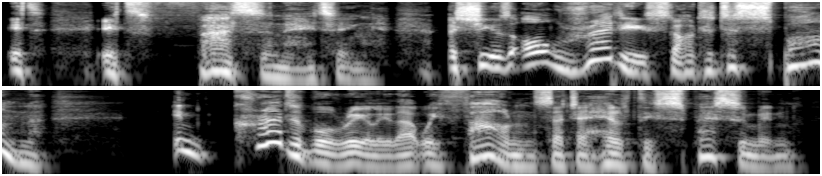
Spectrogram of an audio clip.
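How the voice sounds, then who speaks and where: A man's voice: mid-range voice, wildly swooping pitch, measured pace, slightly rough, exaggerated voice. A man playing an eager, hesitant scientist who dotes on his ant colony in a video game. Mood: fascinated. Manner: hesitant, stammering, fussing over his subjects.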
